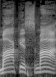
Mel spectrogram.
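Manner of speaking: said in a Boston accent, high-pitched. Podcast host welcoming a Celtics player by name, in a Boston accent. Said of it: "I had to say your name that way because it's the only way to say it in Boston".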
